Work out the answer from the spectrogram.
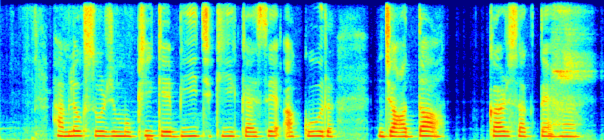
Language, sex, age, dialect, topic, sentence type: Magahi, female, 18-24, Southern, agriculture, question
